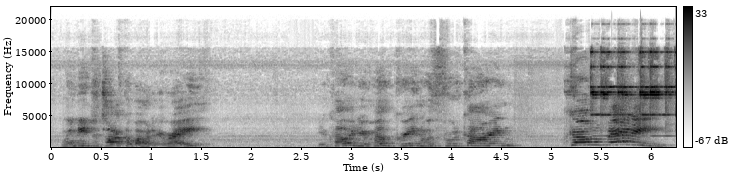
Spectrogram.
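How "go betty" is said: high, loud cheer for a viewer; cheering someone on, thrilled; excited cheer. Real, not acted. Host cheers on a viewer Betty, excited high shout.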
